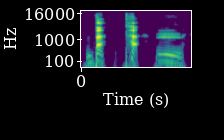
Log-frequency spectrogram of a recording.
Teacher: So, bilabial sounds in English are things like B and P and M. When you think about how you make those sounds, you're bringing both your lips together.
